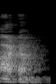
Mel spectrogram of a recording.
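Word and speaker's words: autumn: यानी पहले तो ये है कि वर्ड का एंड हो और एम के बाद आए तो ये हमारे पास एन जो होता है वो साइलेंट होता है।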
